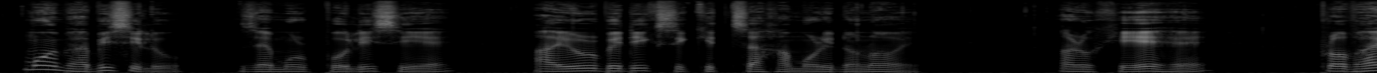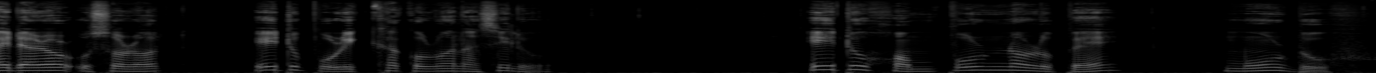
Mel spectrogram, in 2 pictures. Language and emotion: Assamese, sad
